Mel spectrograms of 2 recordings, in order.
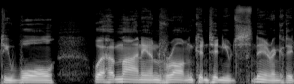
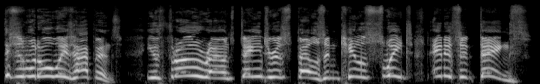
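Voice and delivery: furious rant. Acted. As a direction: hurl the blame at her, dragging the words. Harry ranting at Hermione.

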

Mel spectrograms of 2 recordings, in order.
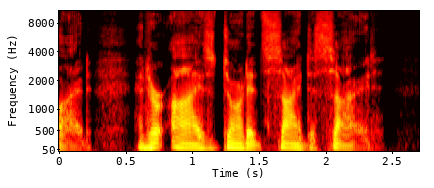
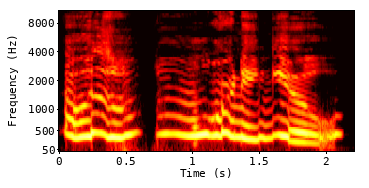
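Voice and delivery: put-on very high, slow, stammering girl's protest; frightened stammer; 4 dB louder, slower than usual. A narrator's reading. Tomo defends herself to Alexandra, stammering. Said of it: "Tomo stammered".

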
